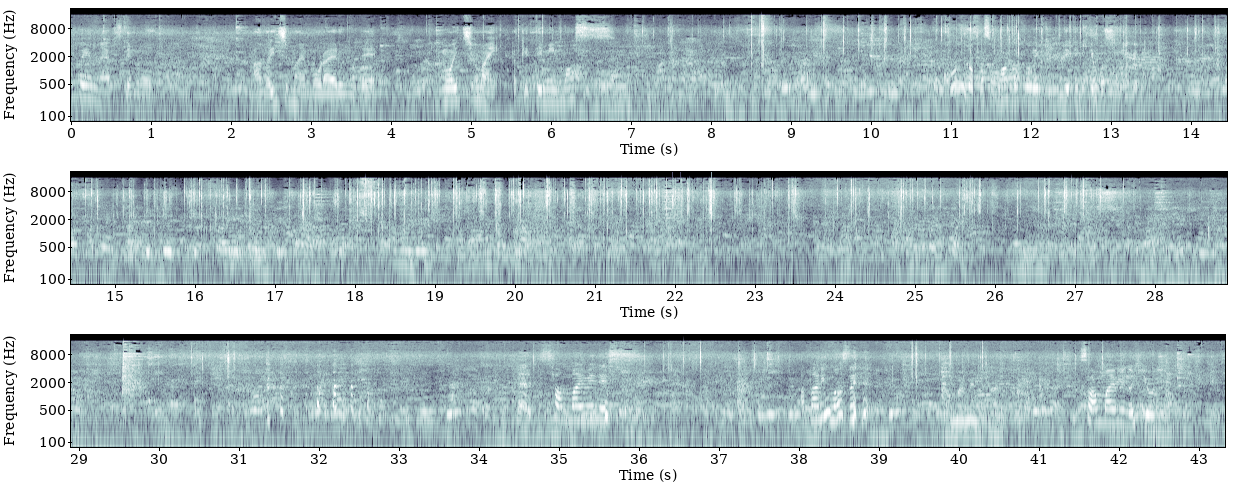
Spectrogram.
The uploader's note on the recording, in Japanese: 雑音がいつにも増して多めでわかりにくい音声で申し訳ありません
